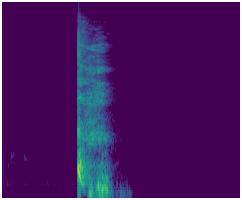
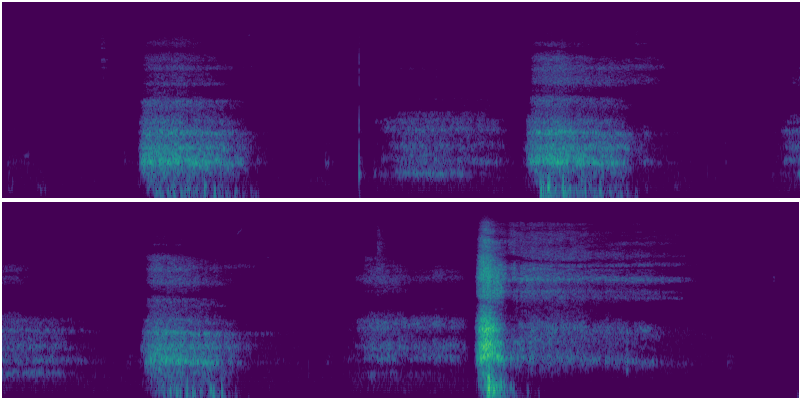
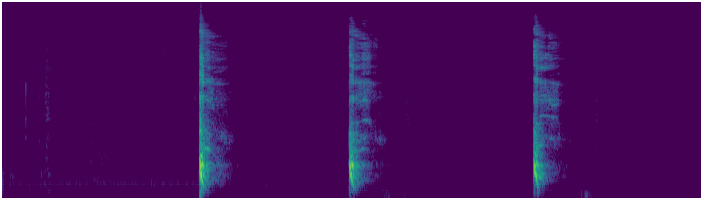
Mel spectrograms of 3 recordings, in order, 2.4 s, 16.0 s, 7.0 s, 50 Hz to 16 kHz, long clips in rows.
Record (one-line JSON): {"cough_length": "2.4 s", "cough_amplitude": 32768, "cough_signal_mean_std_ratio": 0.21, "exhalation_length": "16.0 s", "exhalation_amplitude": 26486, "exhalation_signal_mean_std_ratio": 0.26, "three_cough_length": "7.0 s", "three_cough_amplitude": 32768, "three_cough_signal_mean_std_ratio": 0.13, "survey_phase": "beta (2021-08-13 to 2022-03-07)", "age": "45-64", "gender": "Female", "wearing_mask": "No", "symptom_change_to_sense_of_smell_or_taste": true, "symptom_onset": "12 days", "smoker_status": "Ex-smoker", "respiratory_condition_asthma": false, "respiratory_condition_other": false, "recruitment_source": "REACT", "submission_delay": "1 day", "covid_test_result": "Positive", "covid_test_method": "RT-qPCR", "covid_ct_value": 33.0, "covid_ct_gene": "E gene", "influenza_a_test_result": "Negative", "influenza_b_test_result": "Negative"}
